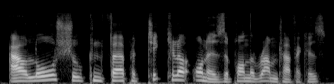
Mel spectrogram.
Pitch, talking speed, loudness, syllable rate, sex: 160 Hz, 180 wpm, -22 LUFS, 6.0 syllables/s, male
